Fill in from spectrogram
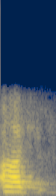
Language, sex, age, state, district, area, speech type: Nepali, female, 18-30, West Bengal, Darjeeling, rural, conversation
